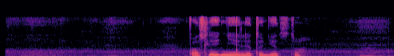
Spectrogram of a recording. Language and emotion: Russian, neutral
